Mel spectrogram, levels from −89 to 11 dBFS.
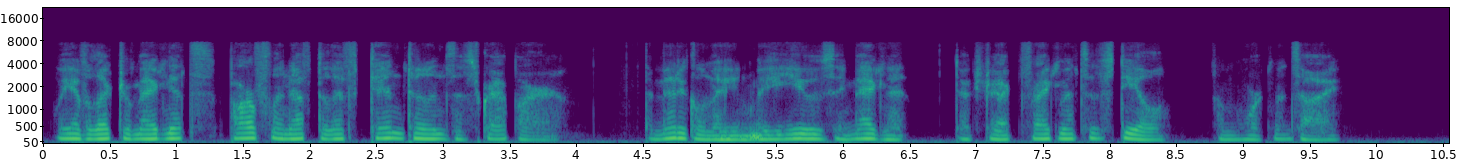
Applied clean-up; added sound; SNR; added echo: neural diffusion model UNIVERSE++.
